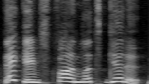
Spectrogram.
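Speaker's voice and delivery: high-pitched impression of an excited kid; excited son. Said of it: "my son will be like".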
